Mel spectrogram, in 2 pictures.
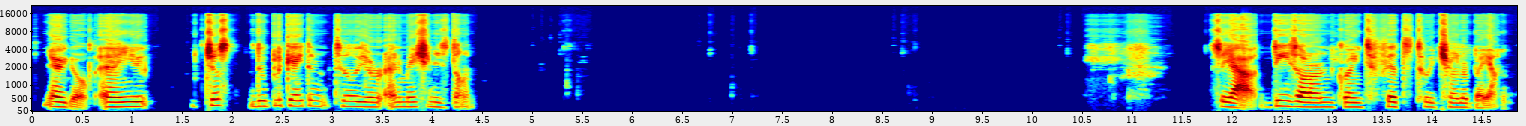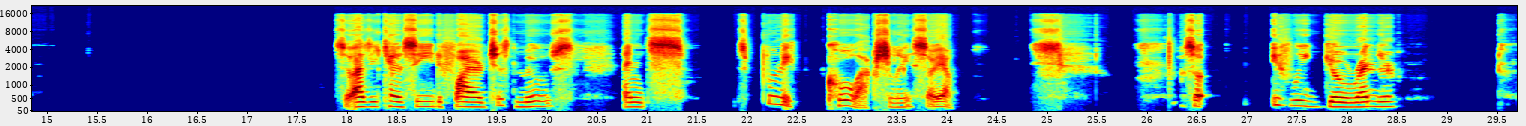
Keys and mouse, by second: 0.8 click, 0.8 shift+d, 3.4-5.1 drag, 3.4 shift+d, 5.4-8.5 drag, 5.4 shift+d, 7.0 shift+d, 8.7-16.8 drag, 8.7 shift+d, 18.9-22.8 drag, 24.7-26.9 drag, 26.1 KP_0, 26.9-29.7 middle drag, 28.2 KP_0.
